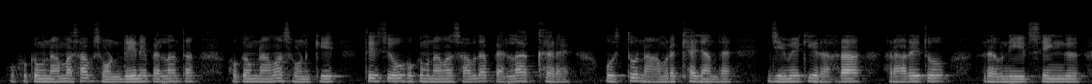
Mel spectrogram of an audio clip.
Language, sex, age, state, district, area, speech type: Punjabi, male, 18-30, Punjab, Rupnagar, rural, spontaneous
